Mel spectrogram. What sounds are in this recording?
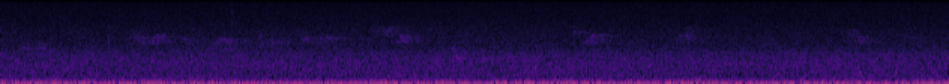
Red-breasted Nuthatch, Red-eyed Vireo, Scarlet Tanager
